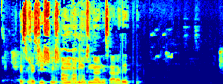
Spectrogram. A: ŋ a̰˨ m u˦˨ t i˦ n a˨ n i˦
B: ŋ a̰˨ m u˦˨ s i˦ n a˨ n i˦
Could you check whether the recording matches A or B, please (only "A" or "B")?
B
